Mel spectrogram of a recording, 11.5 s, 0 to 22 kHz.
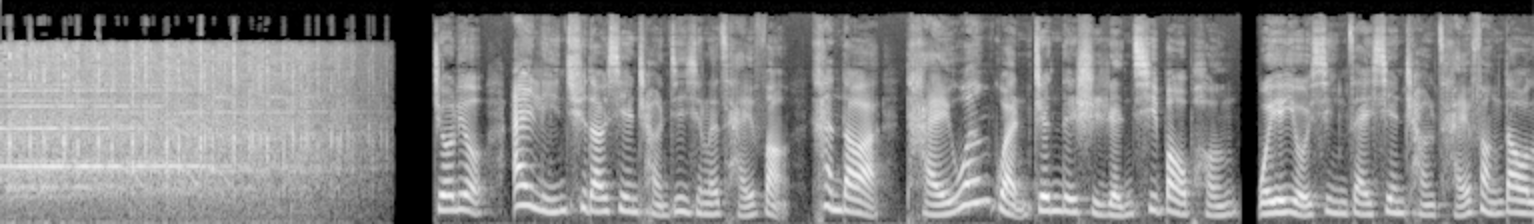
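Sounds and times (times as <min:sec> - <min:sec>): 
applause from a sizable crowd: 0:00.0 - 0:03.0
speech: 0:03.3 - 0:11.4.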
